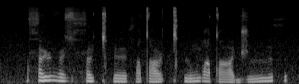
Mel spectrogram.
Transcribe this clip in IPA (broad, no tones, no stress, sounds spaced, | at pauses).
ħ ɯ ɭ ɦ ə˞ z ħ ʉ ǀʰ øː θ u tˤ j u ɭ ǀʰ ɯ m lʲ ɯ tˤ oː d͡ʒ ɯː θ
